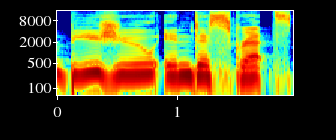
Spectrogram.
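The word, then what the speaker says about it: Bijoux Indiscrets: caps and go to be zoo indiscreet comm how do you spell it in bij o ux i n D is C rets calm yeah it's like bees you like they're they're from Barcelona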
